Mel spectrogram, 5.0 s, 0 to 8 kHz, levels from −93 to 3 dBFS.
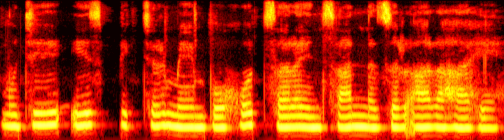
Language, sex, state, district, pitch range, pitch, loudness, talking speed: Hindi, female, Arunachal Pradesh, Lower Dibang Valley, 185-215 Hz, 190 Hz, -15 LUFS, 130 wpm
